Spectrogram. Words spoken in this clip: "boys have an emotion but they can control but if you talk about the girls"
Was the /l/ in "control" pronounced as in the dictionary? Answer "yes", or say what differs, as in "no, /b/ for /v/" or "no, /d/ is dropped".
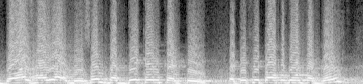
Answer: no, /n/ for /l/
